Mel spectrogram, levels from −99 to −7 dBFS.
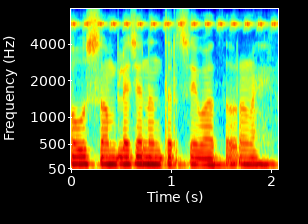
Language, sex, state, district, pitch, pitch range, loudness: Marathi, male, Maharashtra, Aurangabad, 130 Hz, 125-130 Hz, -13 LUFS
